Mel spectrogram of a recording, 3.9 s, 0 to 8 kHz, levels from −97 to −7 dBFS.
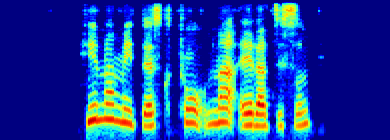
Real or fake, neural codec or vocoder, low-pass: fake; codec, 16 kHz, 4 kbps, FunCodec, trained on LibriTTS, 50 frames a second; 7.2 kHz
